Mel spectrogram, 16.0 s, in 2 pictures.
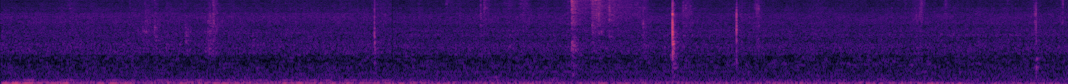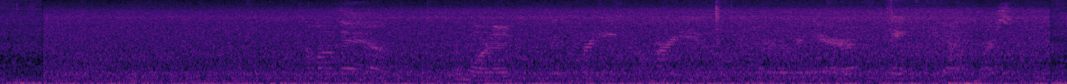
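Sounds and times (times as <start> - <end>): train rumble from inside: 0.0 - 8.4.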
